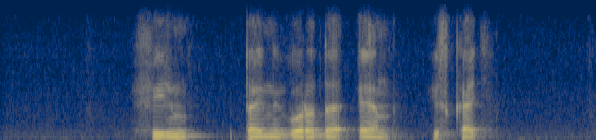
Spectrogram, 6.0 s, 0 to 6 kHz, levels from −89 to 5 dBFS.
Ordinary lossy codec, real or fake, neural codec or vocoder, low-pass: Opus, 32 kbps; real; none; 5.4 kHz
